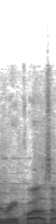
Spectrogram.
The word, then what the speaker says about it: Rayquaza: Yeah, it's the Rayquaza one. Rayqua how it's usually pronounced or I think it's canon that is Rayquaza. In Portuguese it sounds like Rayquaza. So, I get heavily influenced by the Portuguese pronunciation of words.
